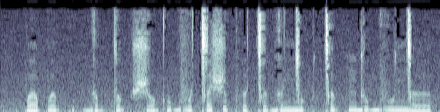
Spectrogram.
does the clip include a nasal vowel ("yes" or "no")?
no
